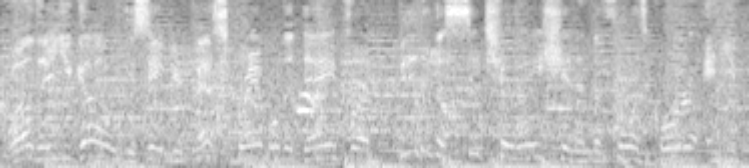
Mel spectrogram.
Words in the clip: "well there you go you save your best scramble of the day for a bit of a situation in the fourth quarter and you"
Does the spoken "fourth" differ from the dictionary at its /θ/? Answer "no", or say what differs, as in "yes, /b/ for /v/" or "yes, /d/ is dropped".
no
